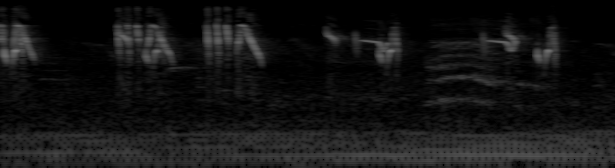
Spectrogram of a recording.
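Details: Bar-winged prinia singing loudly for use as a training and lure recording: dense clusters of shrill, rattling high notes, then a twisting whistled phrase and short flicked chirps, with steady low hum beneath.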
